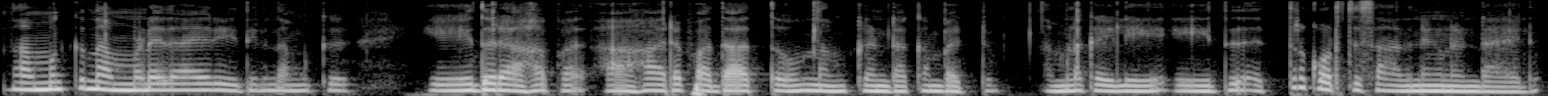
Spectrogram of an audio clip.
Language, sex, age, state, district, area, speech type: Malayalam, female, 18-30, Kerala, Kasaragod, rural, spontaneous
